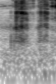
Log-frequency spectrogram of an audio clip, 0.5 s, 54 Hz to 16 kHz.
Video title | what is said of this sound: MLCC's Are They Worth The Effort??? (Part 2) | They have a dead sound to them.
